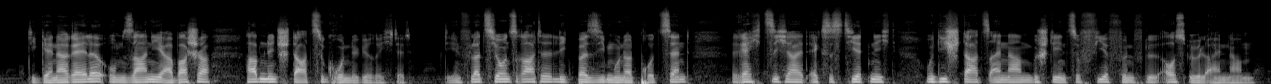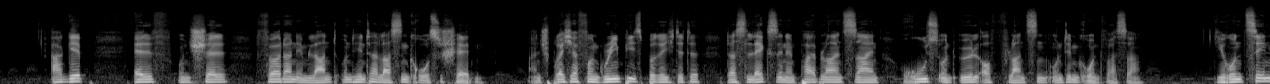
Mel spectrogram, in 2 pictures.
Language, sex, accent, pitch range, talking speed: German, male, German, 100-120 Hz, 145 wpm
